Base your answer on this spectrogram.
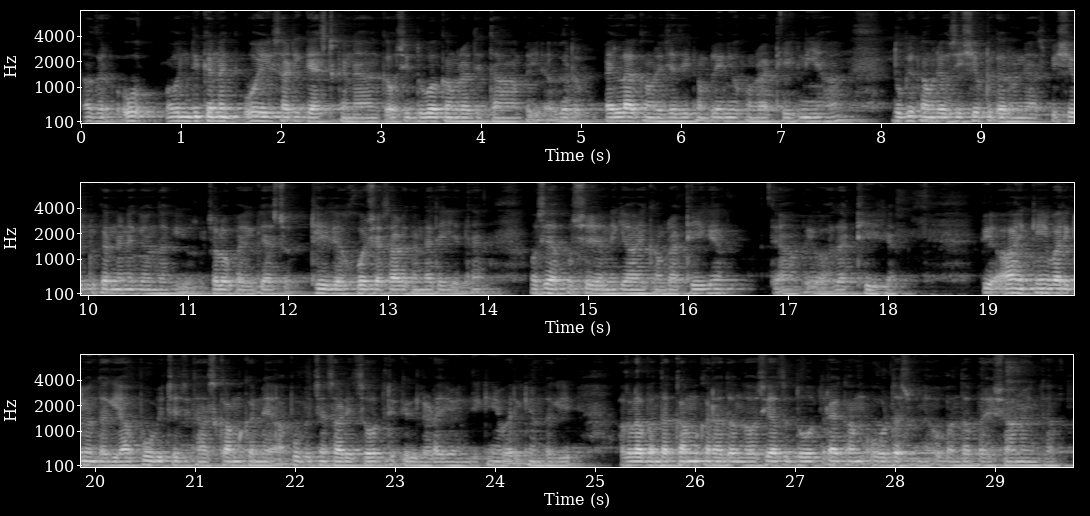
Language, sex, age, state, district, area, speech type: Dogri, male, 30-45, Jammu and Kashmir, Reasi, rural, spontaneous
